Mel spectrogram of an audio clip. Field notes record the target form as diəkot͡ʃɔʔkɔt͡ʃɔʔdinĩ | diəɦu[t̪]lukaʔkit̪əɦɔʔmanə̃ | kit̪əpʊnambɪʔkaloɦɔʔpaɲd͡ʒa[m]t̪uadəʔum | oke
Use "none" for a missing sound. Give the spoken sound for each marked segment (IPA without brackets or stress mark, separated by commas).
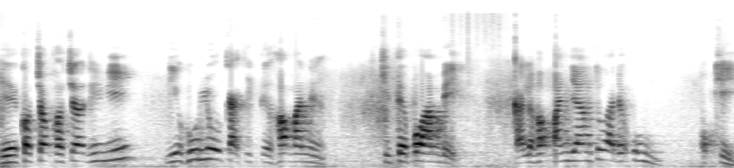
none, ŋ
